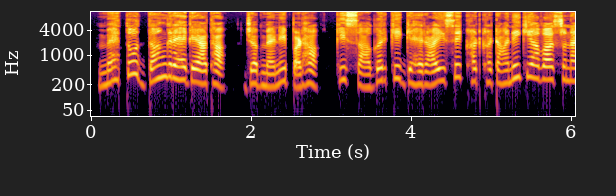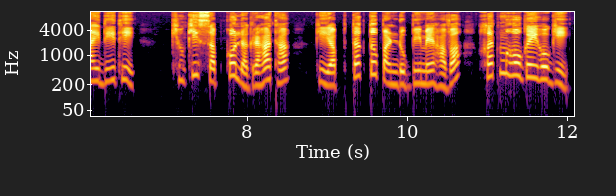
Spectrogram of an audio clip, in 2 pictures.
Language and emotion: Hindi, surprised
